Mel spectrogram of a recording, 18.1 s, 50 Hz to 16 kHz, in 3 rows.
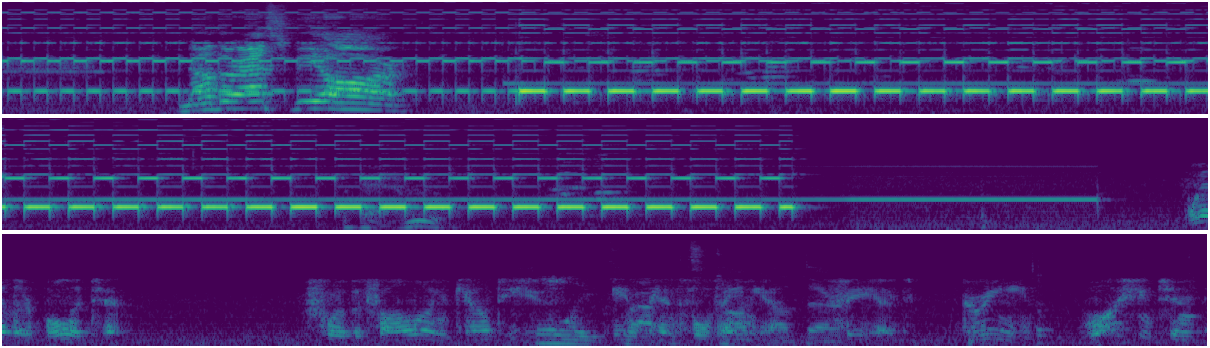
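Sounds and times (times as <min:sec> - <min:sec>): rapid alert beeping: 0:00.0 - 0:10.0
steady alarm tone: 0:00.0 - 0:11.6.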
